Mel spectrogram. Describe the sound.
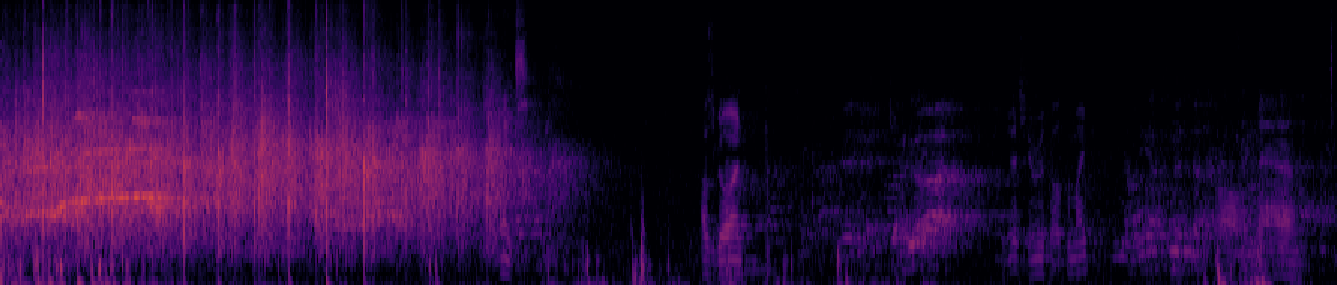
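A church crowd bursts into loud, dense clapping for the next speaker, lasting several seconds and then quickly dying away, after which a single person begins talking.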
